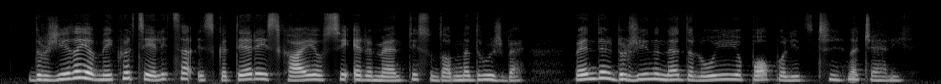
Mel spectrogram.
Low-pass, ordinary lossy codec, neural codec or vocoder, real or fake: none; none; codec, 24 kHz, 0.5 kbps, DualCodec; fake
